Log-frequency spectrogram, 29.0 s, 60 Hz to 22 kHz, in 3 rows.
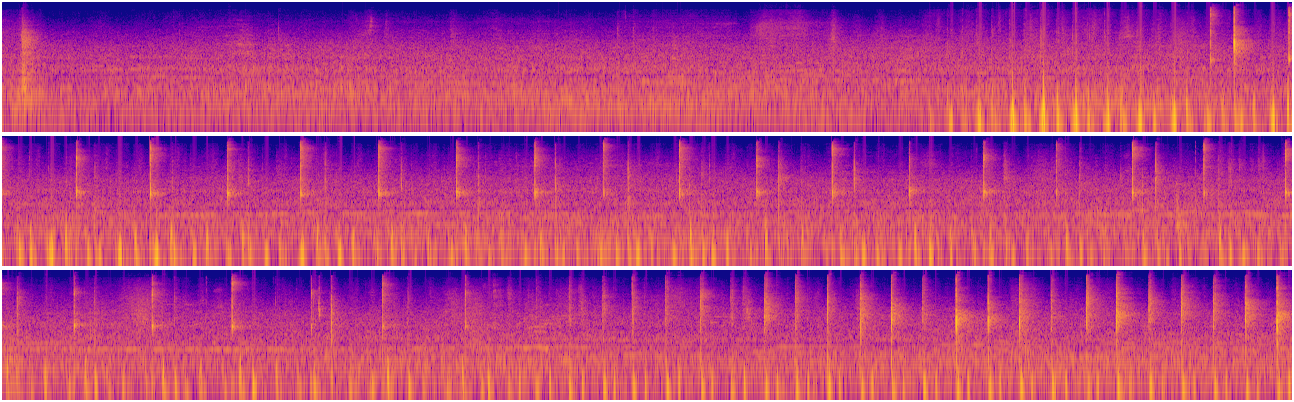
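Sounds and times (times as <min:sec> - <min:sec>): hands patting body: 0:07.0 - 0:29.0
sharp slapping clicks: 0:07.0 - 0:29.0.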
